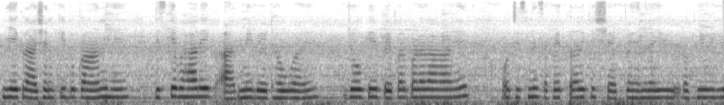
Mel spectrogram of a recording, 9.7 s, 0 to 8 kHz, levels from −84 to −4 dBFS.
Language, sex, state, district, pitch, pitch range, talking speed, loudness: Hindi, female, Chhattisgarh, Balrampur, 225 Hz, 215-230 Hz, 180 wpm, -27 LUFS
